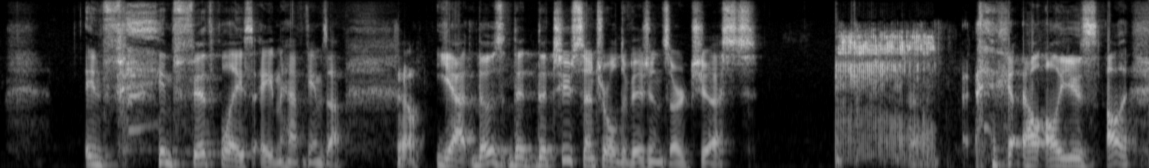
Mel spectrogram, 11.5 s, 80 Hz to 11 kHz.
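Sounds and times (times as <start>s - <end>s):
speech: 0.8s - 7.6s, 8.4s - 11.4s
loud raspy fart noise: 8.3s - 9.6s.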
